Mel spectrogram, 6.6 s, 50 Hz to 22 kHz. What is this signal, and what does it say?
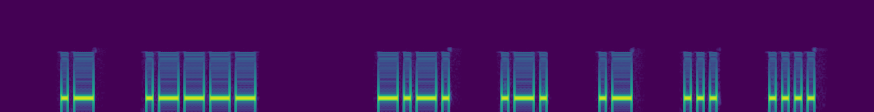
Morse code, heard as a keyed tone, about 25 wpm, spaced as for 15 wpm, 550 Hz. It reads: A1 CRASH
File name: podcast / News headlines-1x-25x15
